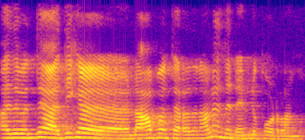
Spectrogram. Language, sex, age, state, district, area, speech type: Tamil, female, 30-45, Tamil Nadu, Tiruchirappalli, rural, spontaneous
